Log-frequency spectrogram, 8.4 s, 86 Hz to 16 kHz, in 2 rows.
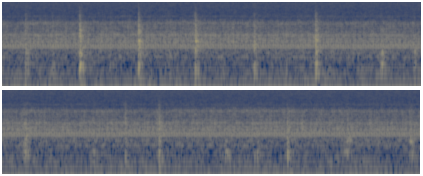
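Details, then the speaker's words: Westinghouse 5T121R-2 clock radio during final alignment: irregular crackling pops, one or two a second, over a steady hum give garbled output. It gets worse when touched. Owner wonders whether the isolation transformer is the cause; still unknown. "garbly sort of sound is still there. I thought I got rid of that."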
